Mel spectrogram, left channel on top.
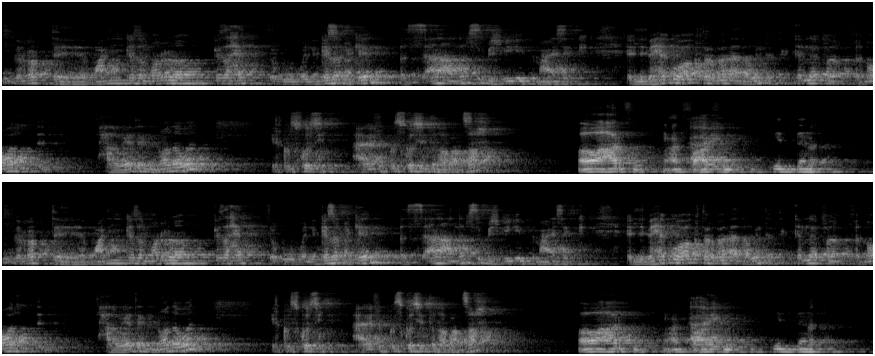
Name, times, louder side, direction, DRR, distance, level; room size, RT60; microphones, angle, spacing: voice 1, 0.0-5.7 5.9-9.2 9.7-11.1 11.4-11.9 12.2-13.6 15.6-16.0 16.8-16.9, equal, 15° right, 2 dB, 3.7 m, -32 dB
voice 2, 14.5-16.1 16.4-16.8, left 3 dB, 55° left, 8 dB, 1.4 m, -27 dB
24.0 x 22.5 x 5.0 m, 1.2 s
head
